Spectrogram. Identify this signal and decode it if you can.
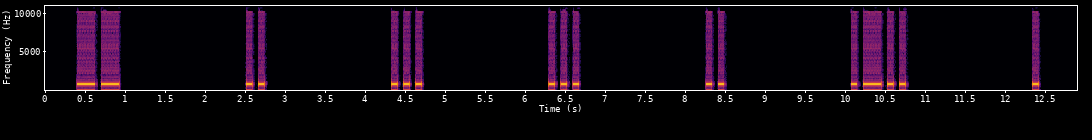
Morse code, heard as a keyed tone, about 16 wpm, spaced as for 5 wpm, 800 Hz. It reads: MISSILE
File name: Mixed / Misc / Words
